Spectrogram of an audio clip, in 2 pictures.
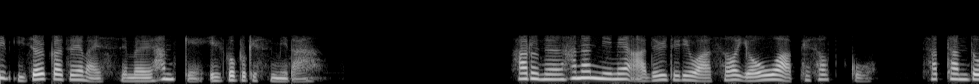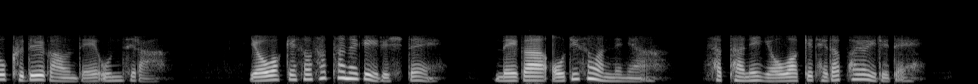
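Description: No technical faults are audible.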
